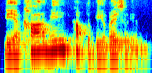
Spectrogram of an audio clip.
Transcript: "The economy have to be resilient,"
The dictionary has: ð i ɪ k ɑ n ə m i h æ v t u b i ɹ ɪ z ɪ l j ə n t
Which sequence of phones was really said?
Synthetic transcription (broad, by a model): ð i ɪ k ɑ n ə m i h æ p t u b i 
